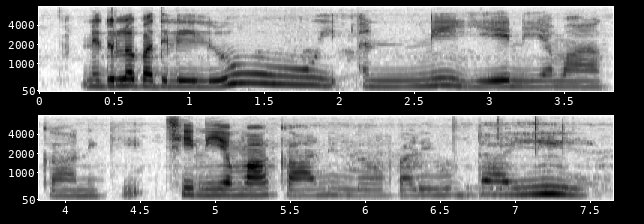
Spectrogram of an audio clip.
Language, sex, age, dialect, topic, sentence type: Telugu, male, 18-24, Telangana, banking, question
